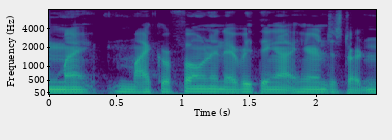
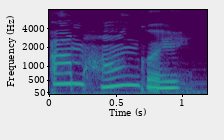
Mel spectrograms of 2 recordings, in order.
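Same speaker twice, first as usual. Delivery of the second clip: botched, very high-pitched, soft put-on female voice; 5 dB quieter than usual. Speaker recreates how he voiced the wife's line in his video, attempted female voice. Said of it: "Like I was trying to do a female voice".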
